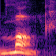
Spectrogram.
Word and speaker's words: monk: but here's a question why spell it m o n k when it sounds more like m n k well it used to be spelled with a u but was changed because in Old Gothic scripts m u and N looked almost identical so the U was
